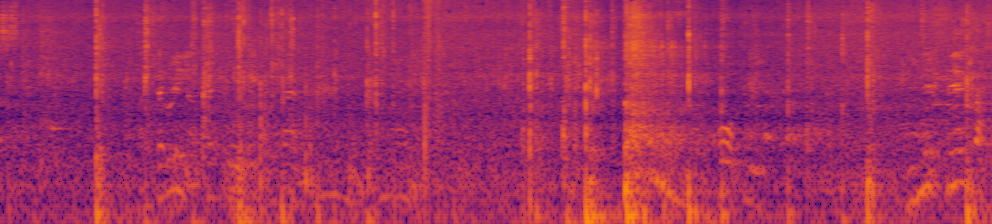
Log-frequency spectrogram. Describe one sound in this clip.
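A football thuds when kicked, some distance away.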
